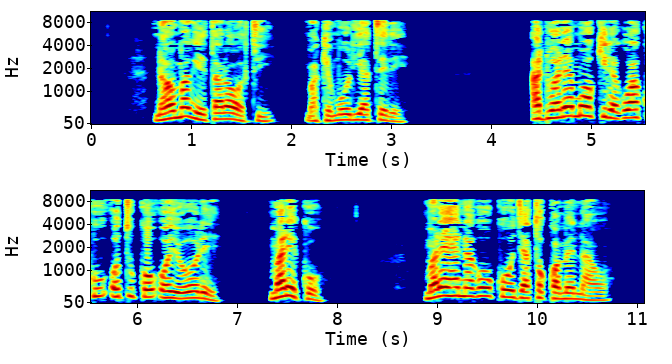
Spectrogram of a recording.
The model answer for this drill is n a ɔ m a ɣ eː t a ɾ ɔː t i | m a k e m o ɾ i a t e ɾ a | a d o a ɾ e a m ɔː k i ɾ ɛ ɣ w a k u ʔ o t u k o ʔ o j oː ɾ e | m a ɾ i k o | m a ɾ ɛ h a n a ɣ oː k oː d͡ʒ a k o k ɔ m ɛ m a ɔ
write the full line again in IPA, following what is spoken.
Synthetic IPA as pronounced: n a ɔ m a ɣ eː t a ɾ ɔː t i | m a k e m o ɾ i a t e ɾ e | a d o a ɾ e a m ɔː k i ɾ ɛ ɣ w a k u ʔ o t u k o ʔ o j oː ɾ e | m a ɾ e k o | m a ɾ ɛ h ɛ n a ɣ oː k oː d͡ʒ a t o k ɔ m ɛ n a ɔ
